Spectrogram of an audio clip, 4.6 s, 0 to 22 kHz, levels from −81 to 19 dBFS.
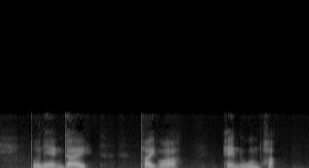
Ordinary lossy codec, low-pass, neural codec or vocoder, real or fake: MP3, 64 kbps; 7.2 kHz; codec, 16 kHz, 0.5 kbps, FunCodec, trained on LibriTTS, 25 frames a second; fake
